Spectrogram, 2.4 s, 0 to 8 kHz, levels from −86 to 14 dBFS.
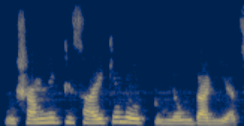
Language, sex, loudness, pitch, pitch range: Bengali, female, -17 LUFS, 235 Hz, 205-265 Hz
